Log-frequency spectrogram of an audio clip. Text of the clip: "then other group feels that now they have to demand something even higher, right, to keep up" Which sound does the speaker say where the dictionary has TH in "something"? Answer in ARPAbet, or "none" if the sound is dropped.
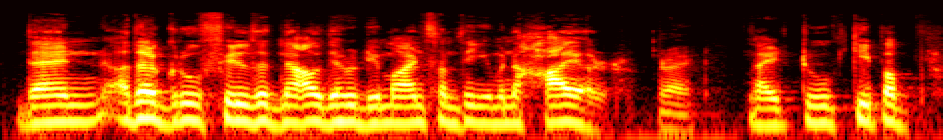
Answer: T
